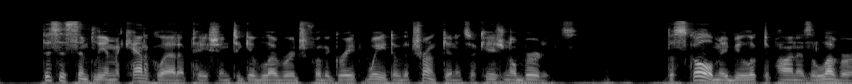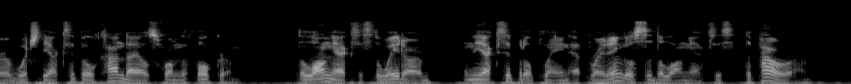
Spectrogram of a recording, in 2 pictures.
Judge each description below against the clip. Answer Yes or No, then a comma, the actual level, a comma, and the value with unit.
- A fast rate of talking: Yes, fast, 210 wpm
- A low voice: Yes, low, 100 Hz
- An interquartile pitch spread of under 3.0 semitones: Yes, narrow, 2.6 semitones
